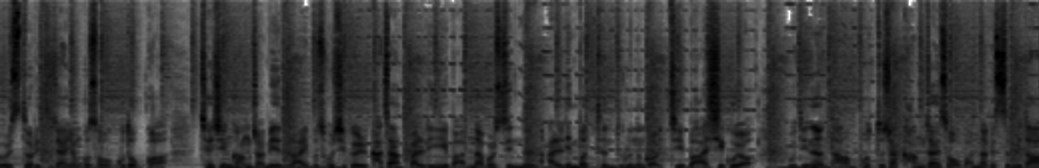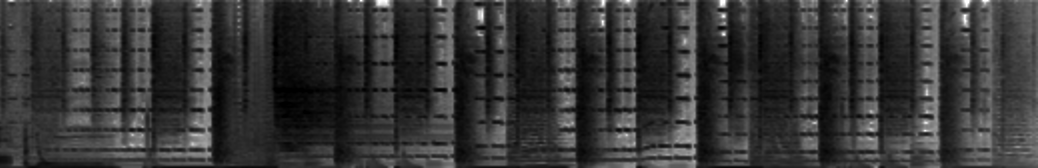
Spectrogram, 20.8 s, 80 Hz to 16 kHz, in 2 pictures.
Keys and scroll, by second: 0.1 super+j, 0.5 shift+Up, 0.9 shift+Right, 1.0 shift+Up, 1.1 shift+Right, 1.2 shift+Up, 1.4 shift+Right, 1.5 shift+Up, 1.6 shift+Right, 1.7 shift+Up, 2.0 shift+Up, 2.9 shift+Right, 3.3 shift+Up, 3.9 shift+Right, 4.5 shift+Up, 5.5 alt+super+g, 6.8 super+-, 7.4 alt+super+0.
